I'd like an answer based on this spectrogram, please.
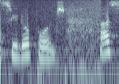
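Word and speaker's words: pseudopods: इस सीडोपोडिया में पी को साइलेंट रखिएगा। अच्छा, इसकी प्रोनाउंसिएशन क्या है, सीडोपोड्स।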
